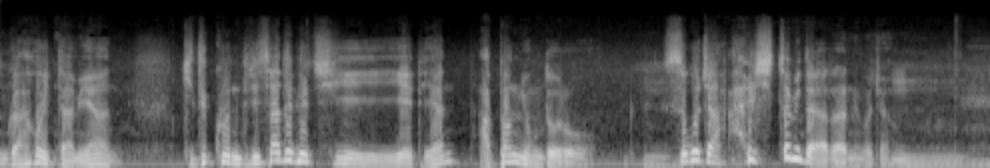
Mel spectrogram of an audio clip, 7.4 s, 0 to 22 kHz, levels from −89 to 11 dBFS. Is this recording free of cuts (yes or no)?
yes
